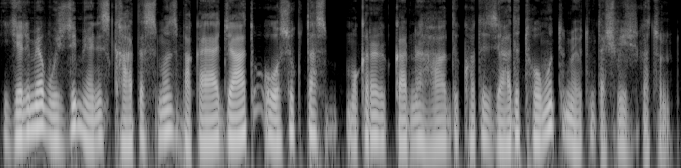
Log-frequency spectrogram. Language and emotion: Kashmiri, fearful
